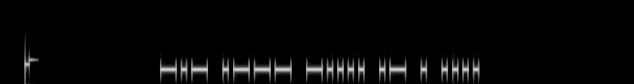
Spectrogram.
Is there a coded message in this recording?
Yes: Morse code from 1.6 to 4.8 s, heard as a keyed tone, about 23 wpm, 700 Hz. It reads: KJ6AEH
